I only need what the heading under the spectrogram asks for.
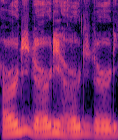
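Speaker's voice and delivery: put-on mock Swedish gibberish voice. Mocking how people imitate Swedes: Swedish Chef voice. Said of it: "We just look at Swedish Chef and go".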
